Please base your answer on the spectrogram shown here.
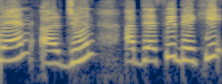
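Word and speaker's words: Arjun: अर्जुन अब जैसे देखिए इस नेम में भी ए आर की क्या साउंड आती है अर की आती है और जे यू एन क्या होता है जून अब इन दोनों को जब साथ में मिला देंगे तो अर्जुन ऐसे करके आप इजली इसकी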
